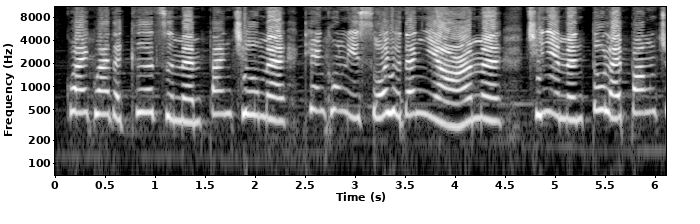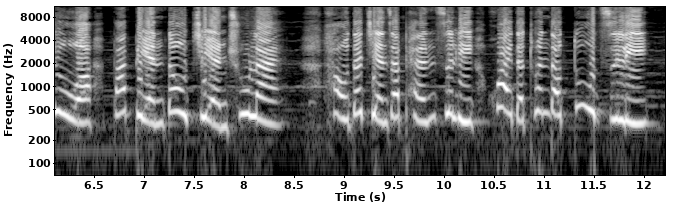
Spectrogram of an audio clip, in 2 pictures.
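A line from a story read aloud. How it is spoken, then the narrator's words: Girl calling out. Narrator (Chinese): 女孩叫道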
